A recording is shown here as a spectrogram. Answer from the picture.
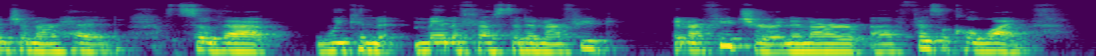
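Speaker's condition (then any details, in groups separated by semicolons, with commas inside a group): No condition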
